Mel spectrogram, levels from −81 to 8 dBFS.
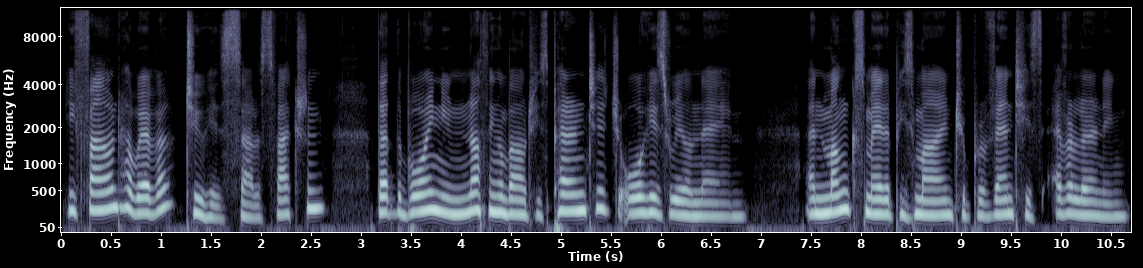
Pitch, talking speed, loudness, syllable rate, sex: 190 Hz, 160 wpm, -17 LUFS, 4.5 syllables/s, female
